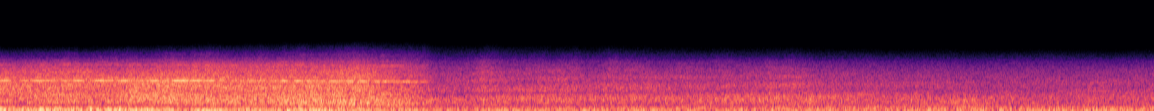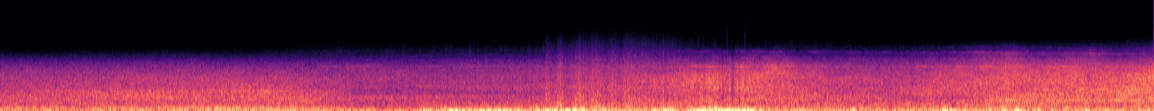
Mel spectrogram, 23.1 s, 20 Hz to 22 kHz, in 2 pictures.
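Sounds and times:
jet engines roaring: 0:00.0 - 0:23.0.

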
